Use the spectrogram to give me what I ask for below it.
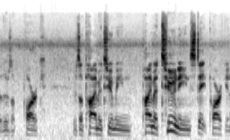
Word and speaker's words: Pymatuning: was saying it wrong I was saying it pat tuming It's Pat tuning oops there you go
